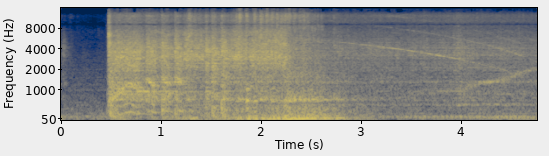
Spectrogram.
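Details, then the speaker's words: 1988 Chevy Suburban 7.4L 454 that cranks but won't stay running: cranks, catches for about two seconds, then dies; gauge showed no fuel pressure, fuel pump suspected, gauge still to be verified. "so I just check the video I had to turn off the camera and check the video and seems like there's no fuel pressure"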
